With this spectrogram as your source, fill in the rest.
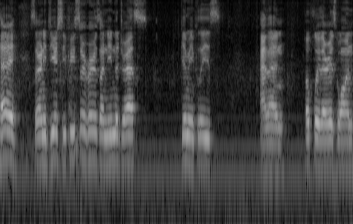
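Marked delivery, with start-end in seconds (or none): none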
